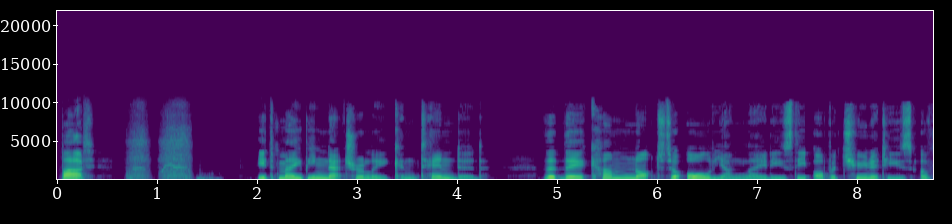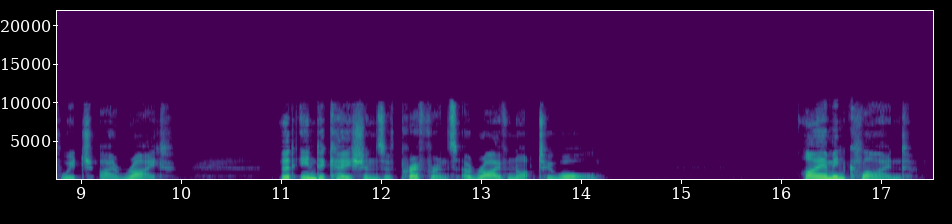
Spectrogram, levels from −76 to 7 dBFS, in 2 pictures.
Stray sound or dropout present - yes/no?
yes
